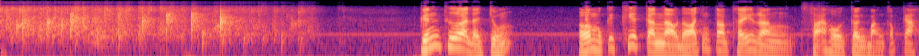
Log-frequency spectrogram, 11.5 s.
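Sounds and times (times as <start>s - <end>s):
crowd clapping: 0.0s - 4.0s
speech: 5.2s - 6.4s, 7.2s - 11.4s.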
